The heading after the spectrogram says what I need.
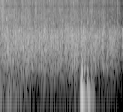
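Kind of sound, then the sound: crowd, round of applause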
